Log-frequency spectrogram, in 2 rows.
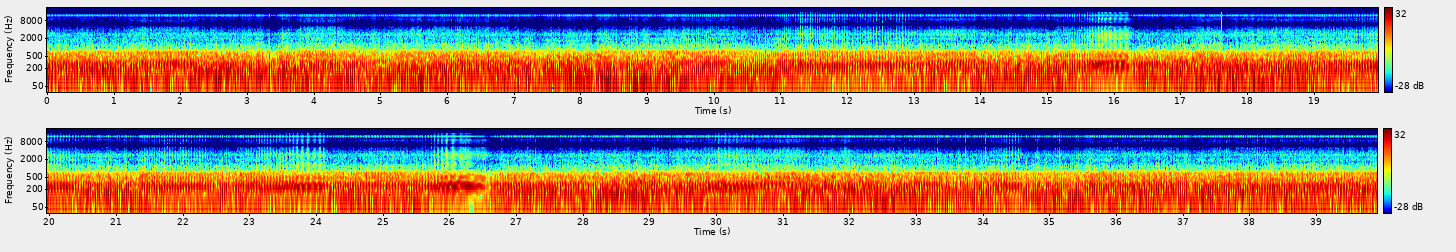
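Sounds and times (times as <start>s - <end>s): dirt bike engine revving: 0.0s - 39.9s.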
